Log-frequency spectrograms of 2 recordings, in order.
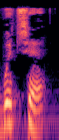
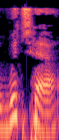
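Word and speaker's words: wicce: So Wicca, the word Wicca, is based on an old English pronunciation of the word witche or witch or witcha or witch. So W-I-C-C-E, witche.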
